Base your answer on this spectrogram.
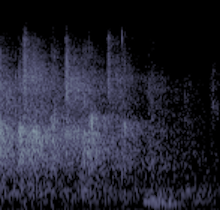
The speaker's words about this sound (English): You guys can probably sit down. Give them a clap. Thank you.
